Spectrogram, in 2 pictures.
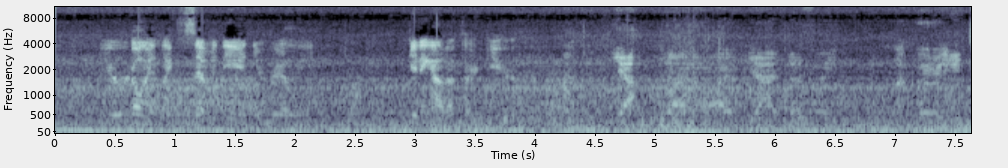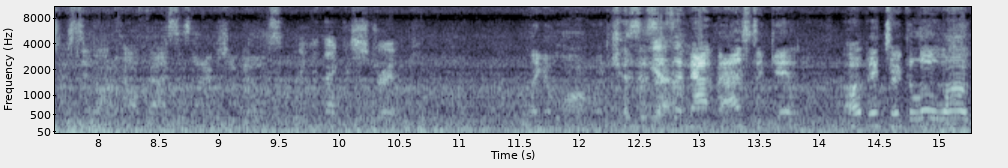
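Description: Subaru with a cold air intake running fast in third gear, a loud, constant roar of engine and road and wind noise inside the car while people talk over it.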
